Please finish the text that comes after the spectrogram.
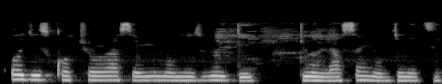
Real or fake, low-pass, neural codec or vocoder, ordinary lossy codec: real; 7.2 kHz; none; none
